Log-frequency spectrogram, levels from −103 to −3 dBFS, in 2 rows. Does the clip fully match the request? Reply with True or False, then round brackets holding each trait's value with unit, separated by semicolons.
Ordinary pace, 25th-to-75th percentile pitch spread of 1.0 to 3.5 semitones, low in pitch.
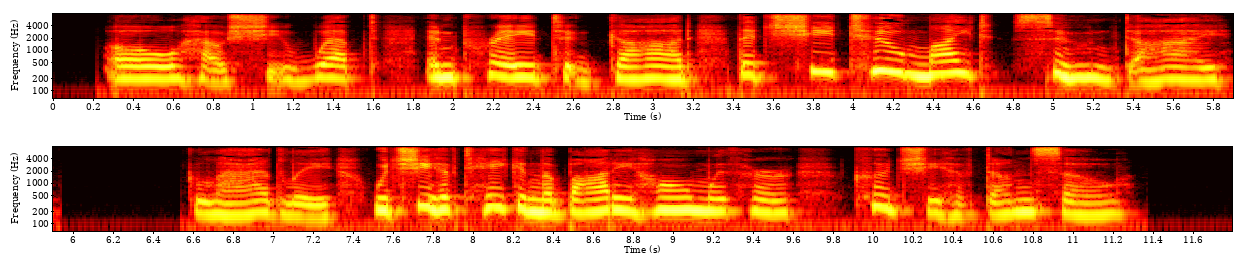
False (150 wpm; 3.2 semitones; 205 Hz)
